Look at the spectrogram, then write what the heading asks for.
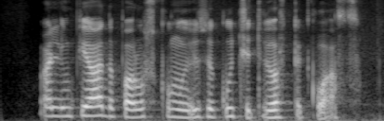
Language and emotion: Russian, neutral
